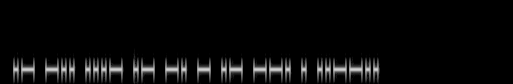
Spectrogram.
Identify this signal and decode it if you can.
Morse code, heard as a keyed tone, about 32 wpm, 700 Hz. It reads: ADVANTAGE?
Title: Sentences from Top 1000 Words - Review Part 6 - 30wpm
